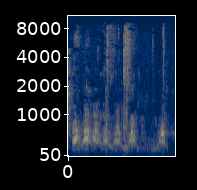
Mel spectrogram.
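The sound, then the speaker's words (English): A dog barks in a quick run of short barks, about half a dozen in a row, then one more bark after a brief pause, on Duckett's Passage. “Uh, the dog there.”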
